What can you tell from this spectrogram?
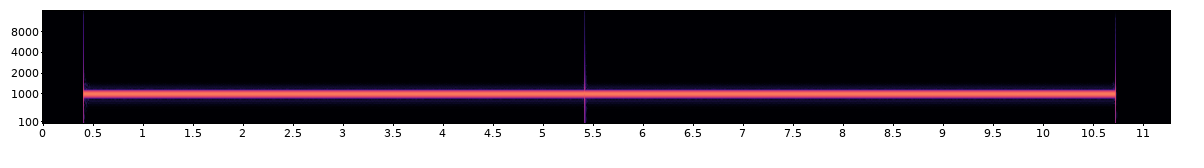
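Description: A steady 1 kHz sine reference tone, the line-up tone that goes with colour bars. It starts about half a second in with a click, has another click about halfway through, and cuts off abruptly shortly before the end.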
